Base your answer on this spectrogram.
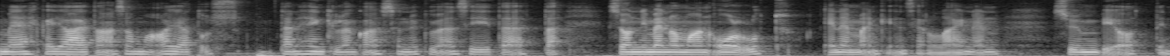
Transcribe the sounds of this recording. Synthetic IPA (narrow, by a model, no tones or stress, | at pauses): meehkæjɑet̪ɑ̰ːnsɑmɑʔɑjɑt̪ṵst̪ænheŋkiløŋkɑ̰nsːɑnykyæ̰ːnsiːt̪æḛt̪ːæ | seonnimenomɑːnʔolːut̪ | ʔenemːæ̰ŋkḭnsḛlːɑinḛn | symbḭo̰ːt̪ːi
